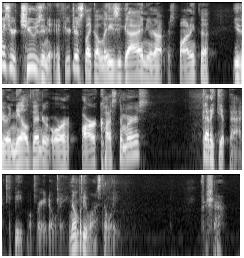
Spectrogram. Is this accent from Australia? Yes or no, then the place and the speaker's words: no; Canada; me being Canadian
